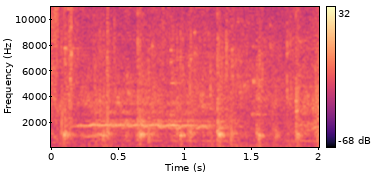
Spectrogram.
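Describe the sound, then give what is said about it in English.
Horse hooves clip-clopping, the mount a groom might ride to a Hindu wedding, a steady run of many even, sharp hoofbeats at a brisk walking rhythm with no talk over them. “These days, they might travel on a horse”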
